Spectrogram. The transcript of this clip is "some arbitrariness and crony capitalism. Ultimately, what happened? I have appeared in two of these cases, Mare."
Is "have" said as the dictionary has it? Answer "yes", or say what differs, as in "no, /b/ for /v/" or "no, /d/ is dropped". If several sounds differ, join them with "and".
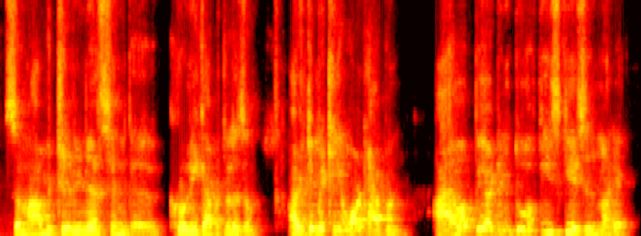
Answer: no, /p/ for /v/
